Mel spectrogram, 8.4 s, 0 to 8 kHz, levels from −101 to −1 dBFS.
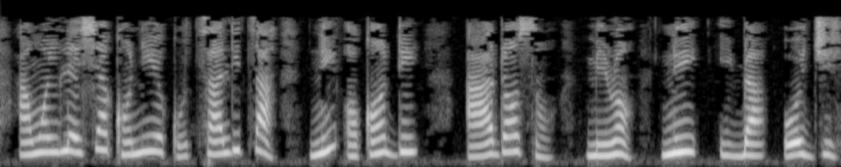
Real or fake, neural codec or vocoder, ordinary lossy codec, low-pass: real; none; MP3, 24 kbps; 7.2 kHz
